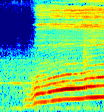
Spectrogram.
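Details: Shiba Inu dog singing along to a routine announcement song after missing the announcement, ears twitching; a howl rising from a low start into a sustained, slowly climbing tone with clear harmonics.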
